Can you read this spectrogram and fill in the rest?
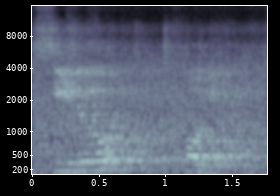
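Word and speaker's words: pseudopodia: पी इसमें silent होता है, सीडोपोडिया।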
